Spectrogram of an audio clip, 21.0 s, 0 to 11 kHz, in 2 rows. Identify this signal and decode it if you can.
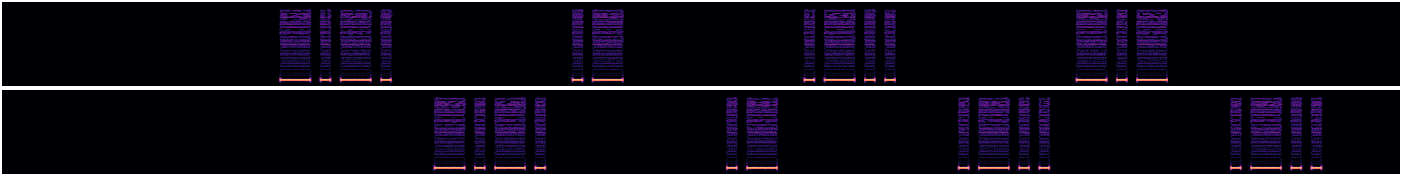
Morse code, heard as a keyed tone, about 16 wpm, spaced as for 5 wpm, 800 Hz. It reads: CALK CALL
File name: Alphabetical / Alphabetical mp3s / Cs @5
